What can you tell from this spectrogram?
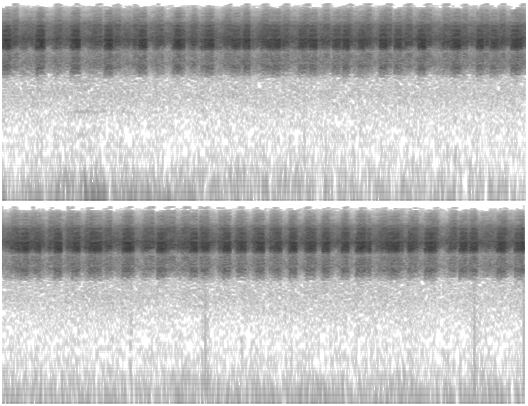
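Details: Cicadas in a Greek pine forest in midsummer, a dense chorus of harsh, buzzing rattles pulsing about three times a second, steady and unbroken, with no other animals or people heard.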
